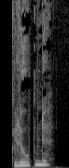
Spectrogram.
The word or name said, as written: glubende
